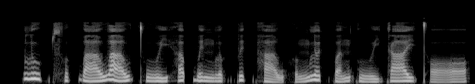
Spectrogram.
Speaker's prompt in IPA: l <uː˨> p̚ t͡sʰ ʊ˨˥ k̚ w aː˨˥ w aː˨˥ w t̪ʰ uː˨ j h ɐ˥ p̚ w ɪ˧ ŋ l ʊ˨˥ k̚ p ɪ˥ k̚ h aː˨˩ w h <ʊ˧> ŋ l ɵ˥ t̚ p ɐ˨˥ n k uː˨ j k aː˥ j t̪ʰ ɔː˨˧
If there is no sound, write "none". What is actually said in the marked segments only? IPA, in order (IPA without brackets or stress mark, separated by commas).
uː˥, ʊ˨˥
